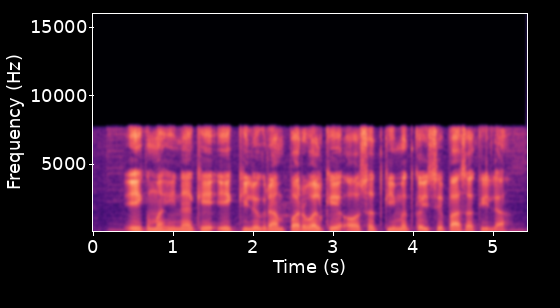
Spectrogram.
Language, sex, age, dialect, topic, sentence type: Bhojpuri, male, <18, Northern, agriculture, question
